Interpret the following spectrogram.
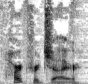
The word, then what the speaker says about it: Hertfordshire: Hertfordshire is pronounced Hertfordshire.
